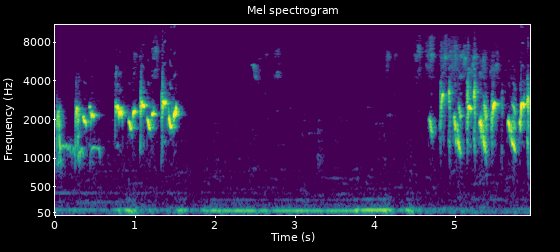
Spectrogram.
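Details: Yellow-vented bulbul singing as a lure recording to provoke other bulbuls into singing: two bursts of bubbly, chattering phrases, quick and jumpy in pitch, separated by a pause over a faint low hum.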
